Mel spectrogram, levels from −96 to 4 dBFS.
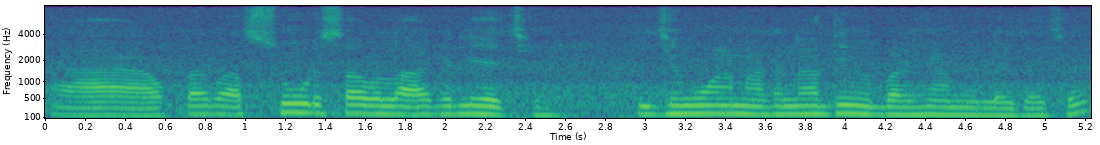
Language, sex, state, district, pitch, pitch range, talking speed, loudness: Maithili, male, Bihar, Supaul, 155 Hz, 140-165 Hz, 160 wpm, -24 LUFS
